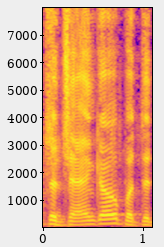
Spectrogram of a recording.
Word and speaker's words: Django: to say not the django but the django might be a good one yeah no i think the best come from pulp fiction the d is silent no dj mango it's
